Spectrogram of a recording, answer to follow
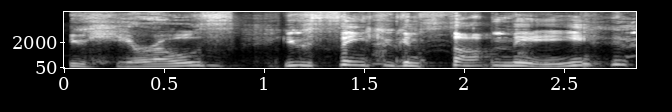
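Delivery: high, slow laughing villain; hammy villain. Pretend. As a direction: ham up the villain taunt.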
